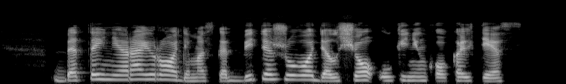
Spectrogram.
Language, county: Lithuanian, Vilnius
